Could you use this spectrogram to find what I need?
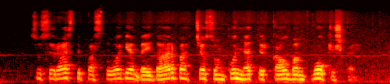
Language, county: Lithuanian, Telšiai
